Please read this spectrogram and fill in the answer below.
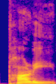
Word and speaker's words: party: 발음은 파티보다는 파리 t 발음을 부드럽게 트보다는 르 그래서 파리 of 3 하면 세 명으로 구성된 일행이다라는 뜻이 되겠고요.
